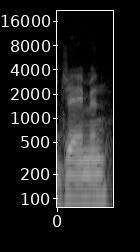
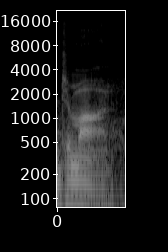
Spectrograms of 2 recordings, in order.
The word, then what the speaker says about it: Jamon: My name is Jamon, but you hear a lot of people call me Jamon.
